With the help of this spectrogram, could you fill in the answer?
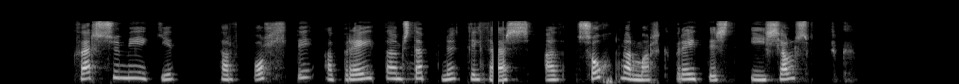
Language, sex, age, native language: Icelandic, female, 20-29, Icelandic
